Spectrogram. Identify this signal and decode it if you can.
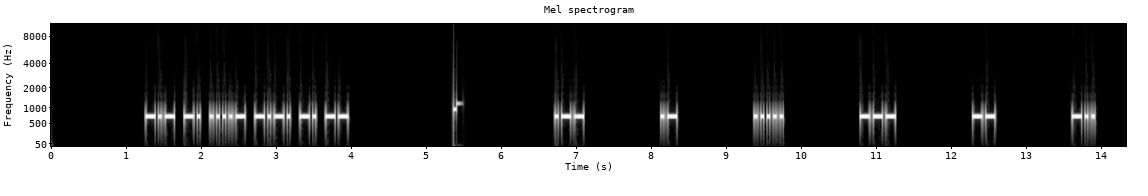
Morse code, heard as a keyed tone, about 28 wpm, spaced as for 12 wpm, 700 Hz. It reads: KN4CNM WA5OMD
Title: USA Call Signs - 6 Characters - 8x Character Spacing - 28wpm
